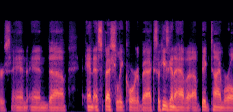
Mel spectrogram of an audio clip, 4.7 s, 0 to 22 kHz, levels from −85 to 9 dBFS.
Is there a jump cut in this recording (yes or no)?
no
